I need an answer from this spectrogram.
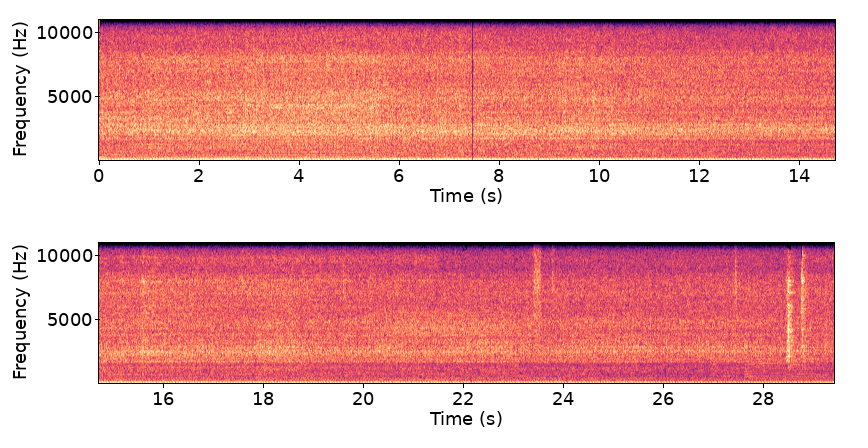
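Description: Small tractor engine running steadily, a low drone that grows slightly quieter toward the end.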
